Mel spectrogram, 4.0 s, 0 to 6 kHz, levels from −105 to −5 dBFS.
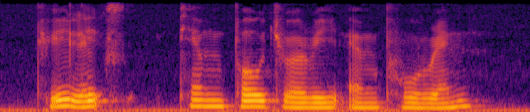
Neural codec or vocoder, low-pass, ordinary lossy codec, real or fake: codec, 16 kHz, 16 kbps, FunCodec, trained on LibriTTS, 50 frames a second; 5.4 kHz; none; fake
